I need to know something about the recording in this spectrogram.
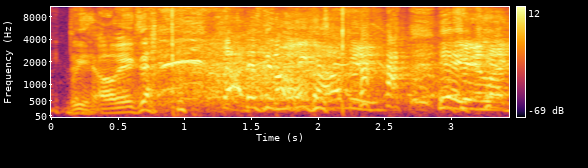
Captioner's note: laughter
